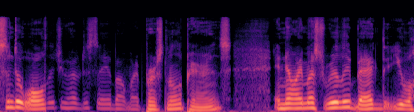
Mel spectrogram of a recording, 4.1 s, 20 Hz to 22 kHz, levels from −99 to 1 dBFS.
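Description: From 0.46 to 1.43 s, one channel was likely inverted, so the shared centre cancels in mono and the speech falls away by about 18 dB.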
